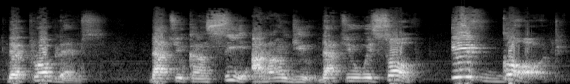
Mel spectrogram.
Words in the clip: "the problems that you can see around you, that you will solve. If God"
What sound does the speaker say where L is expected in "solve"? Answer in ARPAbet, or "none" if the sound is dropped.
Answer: L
